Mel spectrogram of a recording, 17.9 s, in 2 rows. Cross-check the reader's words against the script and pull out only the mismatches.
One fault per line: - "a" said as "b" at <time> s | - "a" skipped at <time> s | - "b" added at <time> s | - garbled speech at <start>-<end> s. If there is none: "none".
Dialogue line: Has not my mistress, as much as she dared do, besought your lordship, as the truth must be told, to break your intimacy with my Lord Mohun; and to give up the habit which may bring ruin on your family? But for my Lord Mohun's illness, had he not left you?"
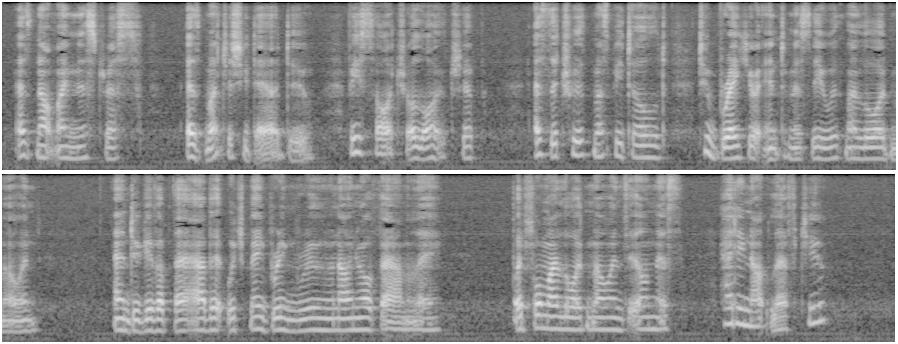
none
